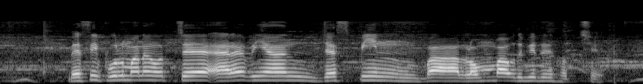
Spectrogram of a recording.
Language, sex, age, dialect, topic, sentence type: Bengali, male, 18-24, Western, agriculture, statement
